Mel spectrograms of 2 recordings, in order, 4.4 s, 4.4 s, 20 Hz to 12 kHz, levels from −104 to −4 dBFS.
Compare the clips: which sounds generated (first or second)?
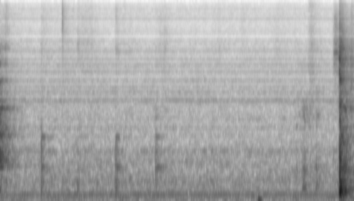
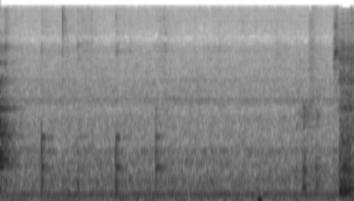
first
